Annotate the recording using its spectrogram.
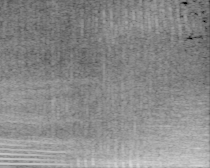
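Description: A long falling voiced sigh that ends about a third of the way in, then the rapid chopping of a cartoon helicopter's rotor sound effect.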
